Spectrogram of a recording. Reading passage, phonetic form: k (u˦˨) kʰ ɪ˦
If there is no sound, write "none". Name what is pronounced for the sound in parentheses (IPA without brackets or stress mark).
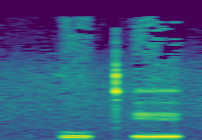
u˦˨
